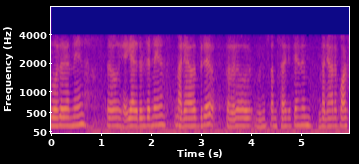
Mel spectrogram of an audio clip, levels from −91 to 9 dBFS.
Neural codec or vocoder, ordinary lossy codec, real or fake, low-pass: codec, 16 kHz, 0.5 kbps, FunCodec, trained on LibriTTS, 25 frames a second; AAC, 16 kbps; fake; 7.2 kHz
